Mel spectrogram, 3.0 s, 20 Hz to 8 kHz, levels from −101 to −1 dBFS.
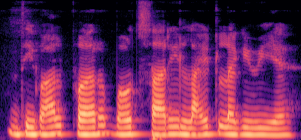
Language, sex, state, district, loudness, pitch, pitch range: Hindi, male, Jharkhand, Deoghar, -17 LUFS, 150 Hz, 140-155 Hz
